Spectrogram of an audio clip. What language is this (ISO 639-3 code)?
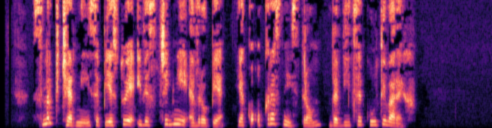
ces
